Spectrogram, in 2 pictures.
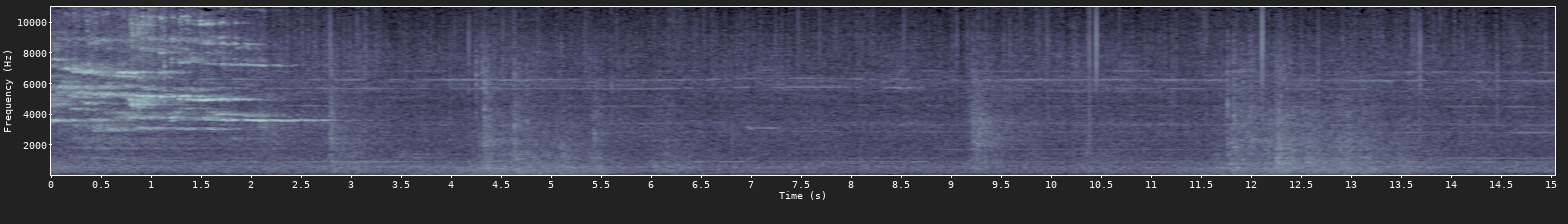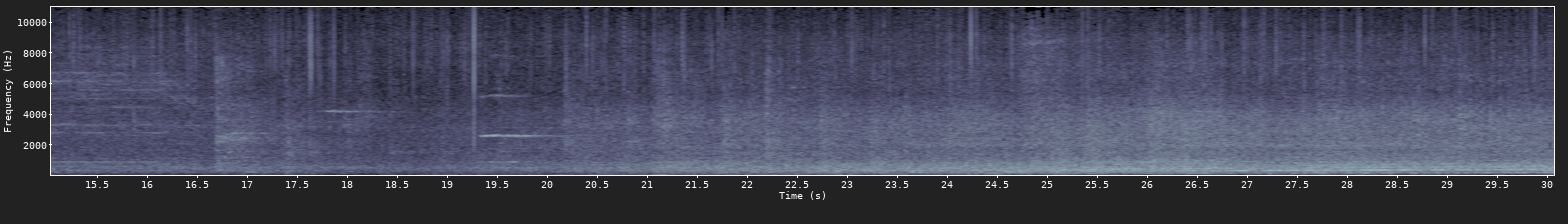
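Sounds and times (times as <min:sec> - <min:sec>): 
train arriving and departing in a tunnel: 0:00.0 - 0:30.0.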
